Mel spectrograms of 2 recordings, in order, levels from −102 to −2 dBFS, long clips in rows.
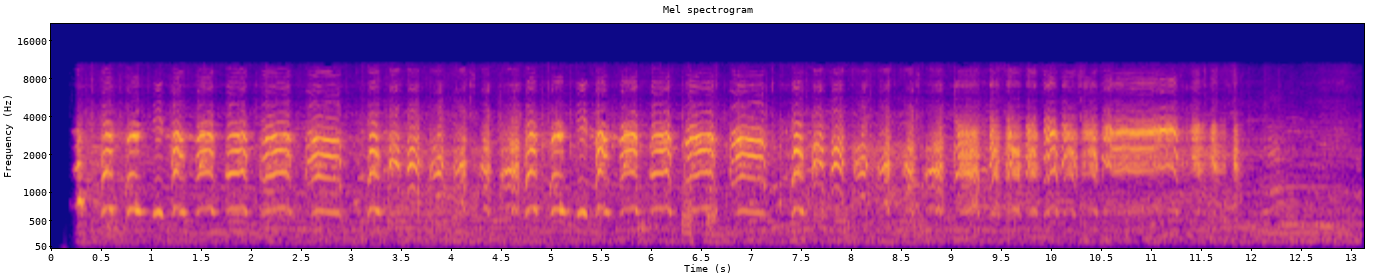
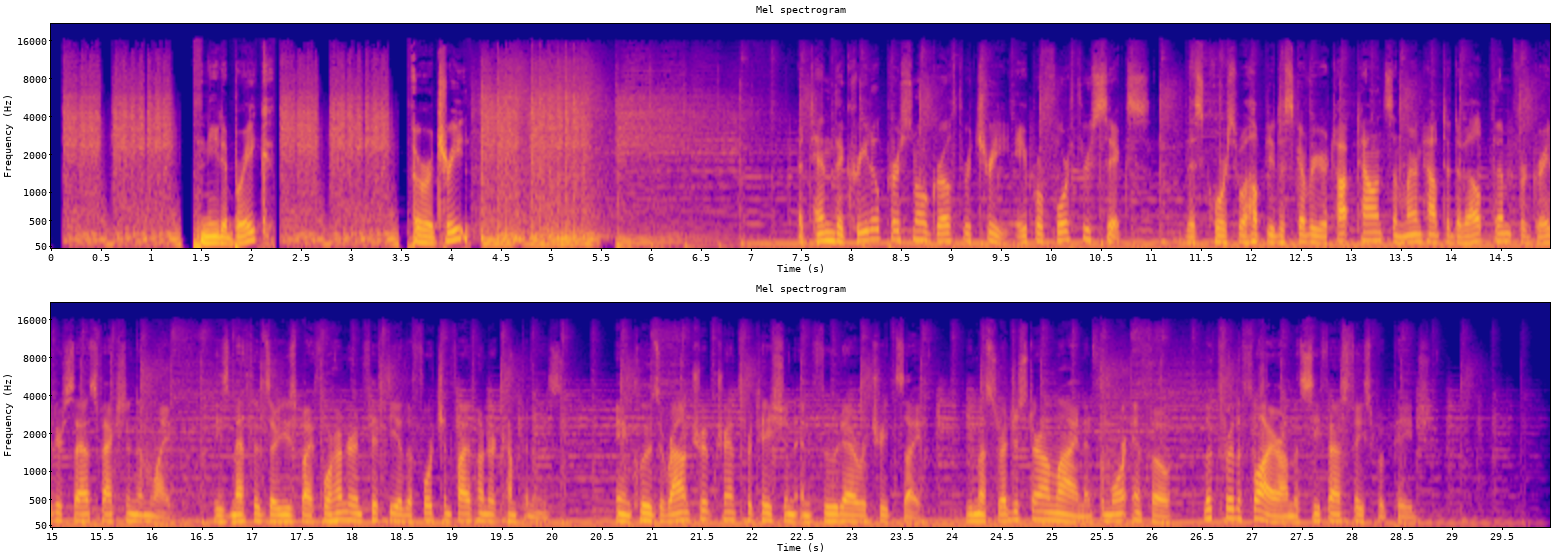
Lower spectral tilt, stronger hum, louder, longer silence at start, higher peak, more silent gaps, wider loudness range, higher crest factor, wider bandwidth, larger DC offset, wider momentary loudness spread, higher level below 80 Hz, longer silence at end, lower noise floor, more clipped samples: second, -0.5 dB/octave vs -6 dB/octave; neither; first, -20 LUFS vs -23 LUFS; first, 0.25 s vs 0.1 s; about the same, -6 dBFS vs -6 dBFS; neither; about the same, 2 LU vs 3 LU; about the same, 18 dB vs 16 dB; second, 11 kHz vs 16 kHz; neither; second, 9 LU vs 12 LU; second, -78 dBFS vs -38 dBFS; about the same, 0.2 s vs 0.25 s; second, -44 dBFS vs -48 dBFS; neither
